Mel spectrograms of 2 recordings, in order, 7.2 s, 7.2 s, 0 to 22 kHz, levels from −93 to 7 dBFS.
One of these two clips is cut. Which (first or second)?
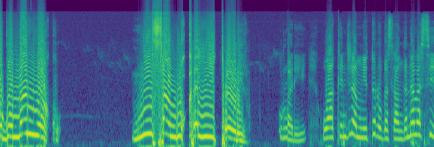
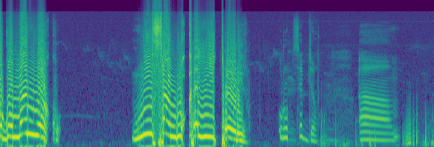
first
